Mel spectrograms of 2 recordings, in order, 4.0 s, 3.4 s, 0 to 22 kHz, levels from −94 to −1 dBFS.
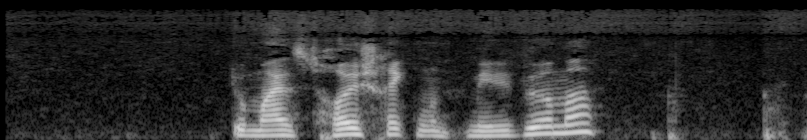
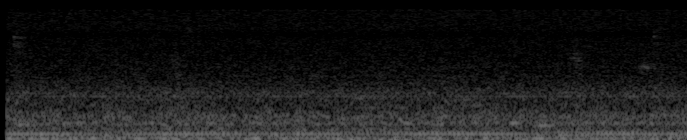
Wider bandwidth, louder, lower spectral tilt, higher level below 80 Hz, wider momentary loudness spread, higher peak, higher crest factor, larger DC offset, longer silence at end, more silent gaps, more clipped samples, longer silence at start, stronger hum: about the same, 16.5 kHz vs 16.5 kHz; first, -23 LUFS vs -58 LUFS; about the same, -7 dB/octave vs -6 dB/octave; first, -54 dBFS vs -62 dBFS; first, 12 LU vs 1 LU; first, -6 dBFS vs -44 dBFS; first, 20 dB vs 12 dB; neither; first, 0.15 s vs 0 s; neither; neither; first, 1.15 s vs 0 s; neither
